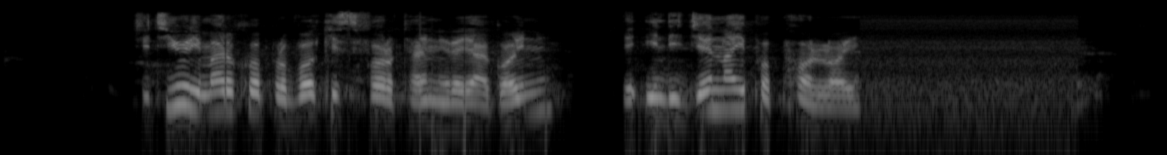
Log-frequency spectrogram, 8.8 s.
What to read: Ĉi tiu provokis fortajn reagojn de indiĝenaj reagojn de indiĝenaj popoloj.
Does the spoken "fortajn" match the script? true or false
true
